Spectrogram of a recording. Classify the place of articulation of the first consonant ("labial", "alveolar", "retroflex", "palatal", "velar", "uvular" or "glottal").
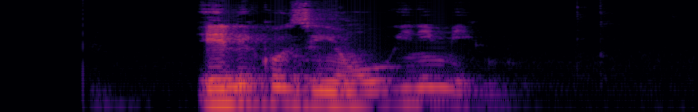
alveolar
